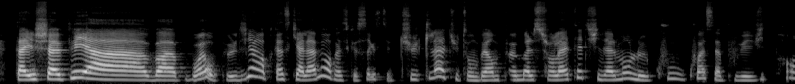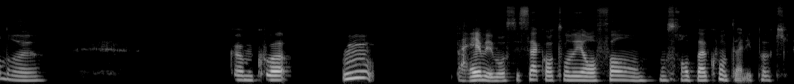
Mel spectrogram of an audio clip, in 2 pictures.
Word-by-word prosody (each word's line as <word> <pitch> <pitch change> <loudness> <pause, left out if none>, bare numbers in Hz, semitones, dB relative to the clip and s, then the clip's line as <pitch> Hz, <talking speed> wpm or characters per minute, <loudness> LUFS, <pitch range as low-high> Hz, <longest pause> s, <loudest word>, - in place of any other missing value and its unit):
Tu 220 - +5
as 215 - +9
échappé 235 +6 +6
à 215 -5 +8
bah, 195 -1 +3
ouais, 200 - 0
on - - -2
peut 190 - -11
le 195 - -5
dire, 380 - -3
hein, 305 - -3
presque 235 -2 -8
à 210 - +2
la 210 +8 0
mort 370 -3 -4
parce 205 0 -9
que - - -14
c'est 115 - -11
que - - -20
cette 185 - -21
chute-là, 290 +10 -5
tu 250 -8 -15
tombais 190 -1 -6
un 195 +1 -4
peu 205 +1 -10
mal 205 -1 -3
sur 205 0 -7
la 210 +2 +1
tête, 310 +4 -9
finalement, 225 +1 -4
le 205 -6 -5
coup 265 +6 -14
ou 230 - -17
quoi, 145 -8 -8
ça 145 - -9
pouvait 190 -1 -10
vite 230 +5 -18
prendre, 280 -8 -12
heu 185 0 -9 1.8
Comme 205 -2 -5
quoi. 205 0 0 0.5
Mmh. 295 +5 0 0.9
Bah, - - -9
ouais, 195 +1 +4
mais 175 -3 -2
bon, 170 0 -5
c'est 180 +4 -16
ça 215 +1 -3
quand 200 0 -7
on 200 - -3
est 190 -1 -1
enfant, 185 0 -4
on 195 - -11
se - - -12
rend 200 0 -6
pas 190 0 -2
compte 205 -1 -8
à - - -7
l'époque. 200 -2 -14
205 Hz, 225 wpm, -23 LUFS, 195-235 Hz, 1.8 s, as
